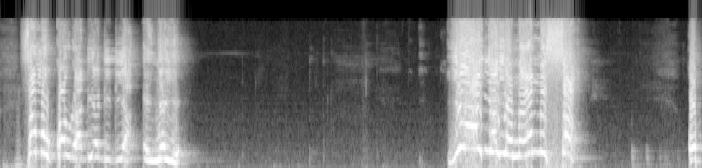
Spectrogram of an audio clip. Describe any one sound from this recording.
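A man preaches forcefully into a microphone, with pauses between phrases.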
